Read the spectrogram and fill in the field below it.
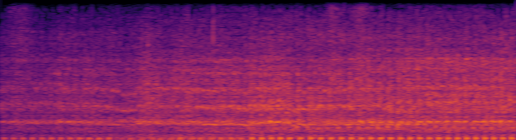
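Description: A motorcycle engine drones steadily and loudly during a solo ride, with a throbbing low pulse that builds slightly partway through. No voices are heard.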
